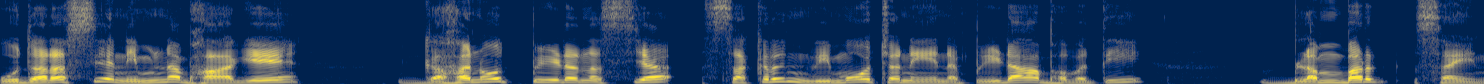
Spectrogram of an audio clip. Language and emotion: Sanskrit, neutral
